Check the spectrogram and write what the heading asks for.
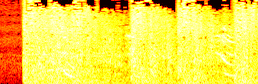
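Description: A gunshot sound effect bursts in abruptly, loud and harsh, then carries on as a dense, rough blast with a few renewed hits, like rapid fire. No voices.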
